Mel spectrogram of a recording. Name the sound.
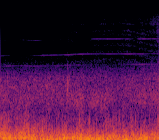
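E-flite Commander RC plane motor cruising in flight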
